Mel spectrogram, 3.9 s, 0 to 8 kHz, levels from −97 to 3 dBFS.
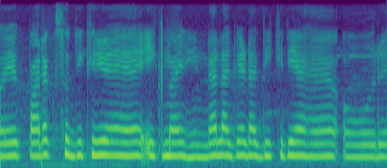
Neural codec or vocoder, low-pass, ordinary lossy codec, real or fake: none; 7.2 kHz; Opus, 64 kbps; real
